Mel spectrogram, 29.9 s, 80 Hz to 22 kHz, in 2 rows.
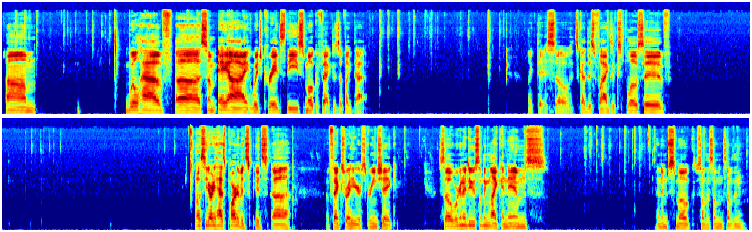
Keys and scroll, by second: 0.0-5.5 typing, 7.2-10.7 typing, 12.4-13.1 typing, 15.3-15.9 typing, 18.0-20.1 typing, 22.9 Escape, 23.1-27.8 typing, 29.1-29.9 typing.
